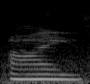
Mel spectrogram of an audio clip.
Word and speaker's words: eyes: Eyes. Do you hear the I saying its own name? Eyes. The silent E there, you can't hear it.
